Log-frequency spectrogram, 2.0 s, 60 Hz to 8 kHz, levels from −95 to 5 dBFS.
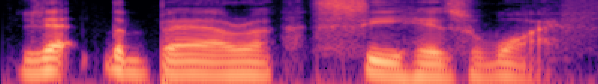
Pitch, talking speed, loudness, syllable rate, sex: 110 Hz, 180 wpm, -18 LUFS, 4.2 syllables/s, male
